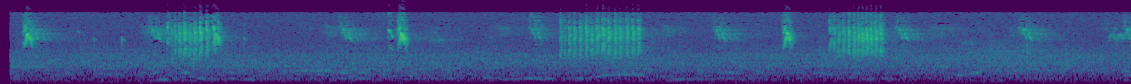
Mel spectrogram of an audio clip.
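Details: A family of sparrows feeding on a terrace, the young siblings vigorously squabbling over food: harsh, raspy begging bursts, each about a second long, every two to three seconds, with short sharp chips between them. Finding: sparrow.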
